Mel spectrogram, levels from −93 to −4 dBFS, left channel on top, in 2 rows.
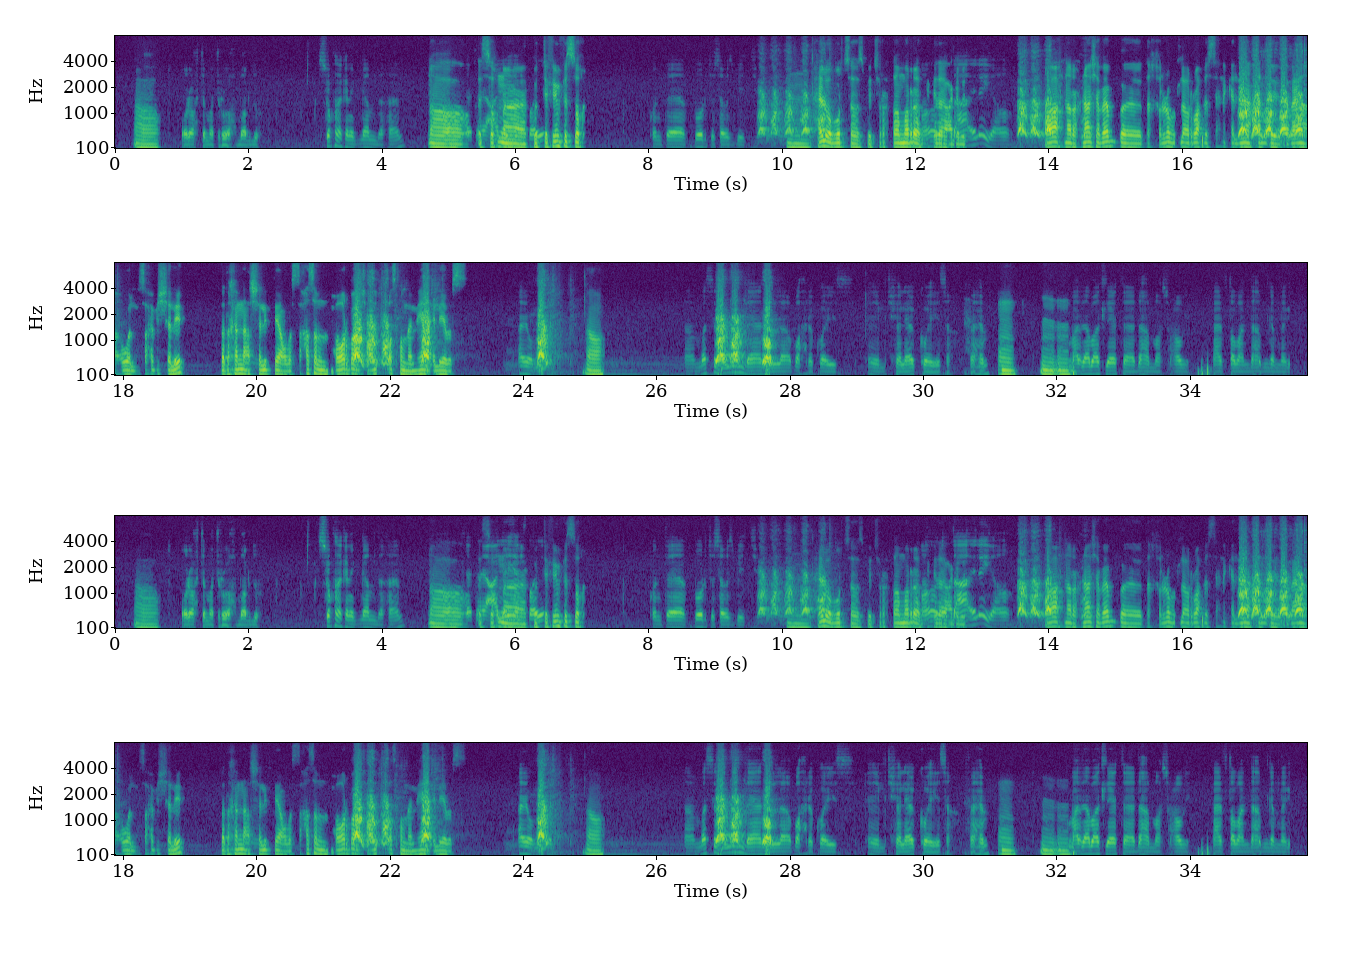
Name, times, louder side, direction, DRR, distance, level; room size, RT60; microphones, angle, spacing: voice 1, 0.3-0.7 4.7-5.3 5.6-7.1 10.1-12.8 14.0-18.9 19.5-23.1 24.9-25.2 31.1-31.4 31.8-32.3, left 6 dB, 80° left, 0.5 m, -24 dB
voice 2, 1.0-2.2 3.1-4.3 5.3-6.5 8.0-9.4 12.1-13.5 19.9-20.1 23.9-24.5 26.4-28.9 29.2-30.5 30.7-31.0 32.2-34.0 34.4-35.5, right 2 dB, 45° right, 6.3 m, -33 dB
Bark, 9.7-10.7 13.5-14.2 14.5-14.7 16.8-17.9 21.5-22.1 22.5-22.7 24.2-24.5 26.9-27.8, left 2 dB, 10° left, 0.4 m, -20 dB
open air
head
